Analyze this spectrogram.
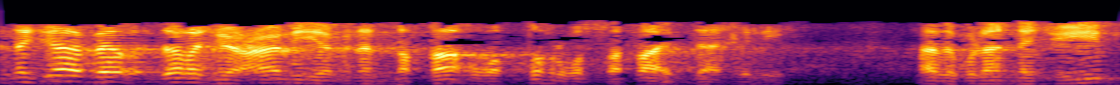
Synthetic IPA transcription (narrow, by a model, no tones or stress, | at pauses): nːad͡ʒaːbɪd̪ɑɾˤɑd͡ʒaʕaːlɪjamɪnɪnːɑqɑːʔwɨt̪ˤːʊhɾwɨsˤːɑfɑːʔɪd̪ːaːxɪlḭː | ha̰ːðaɡʊlaːnːad͡ʒiːb̚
